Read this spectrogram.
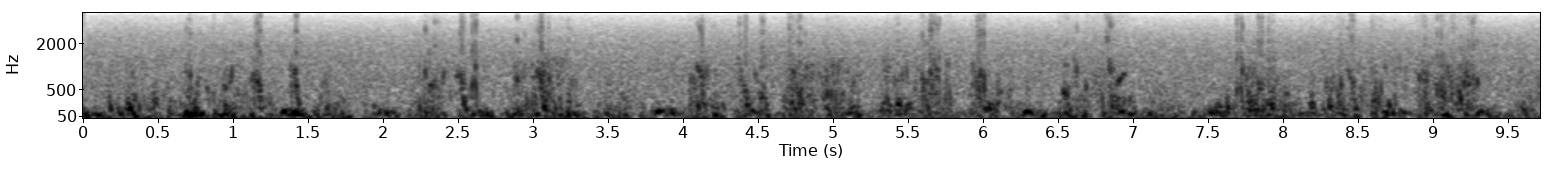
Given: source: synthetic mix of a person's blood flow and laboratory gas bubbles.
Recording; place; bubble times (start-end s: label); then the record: Doppler ultrasound of blood flow; precordium
0.11-0.87 s: bubbles
0.90-1.30 s: bubbles
1.35-1.50 s: bubbles
2.18-2.66 s: bubbles
2.83-3.35 s: bubbles
4.02-4.61 s: bubbles
4.65-5.21 s: bubbles
5.30-5.82 s: bubbles
5.90-6.32 s: bubbles
6.50-7.01 s: bubbles
7.60-8.11 s: bubbles
8.14-8.84 s: bubbles
8.87-9.33 s: bubbles
9.54-9.72 s: bubbles
From the record:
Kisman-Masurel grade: 332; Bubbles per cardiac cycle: rolling drumbeat, 9 or more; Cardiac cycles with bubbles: 50 to 99%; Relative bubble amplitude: moderate (0.250 to 0.450); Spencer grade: 3 (all of the cardiac periods contain showers or single bubble signals, but not dominating or overriding the cardiac motion signals); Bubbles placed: anywhere in the cardiac cycle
